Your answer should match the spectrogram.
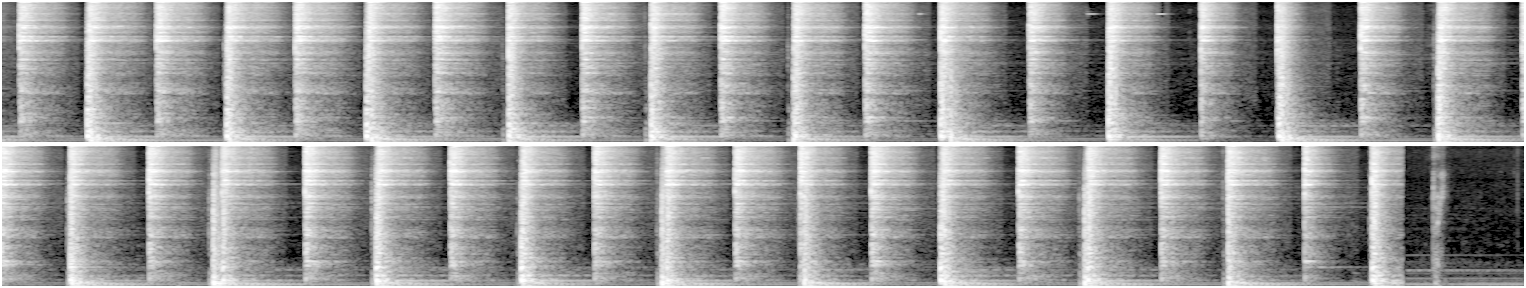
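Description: Drum kit played by hand with sticks in a steady, even beat, a loud stroke about every three-quarters of a second, stopping shortly before the end.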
